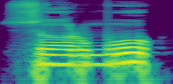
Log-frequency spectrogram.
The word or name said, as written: sour muk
